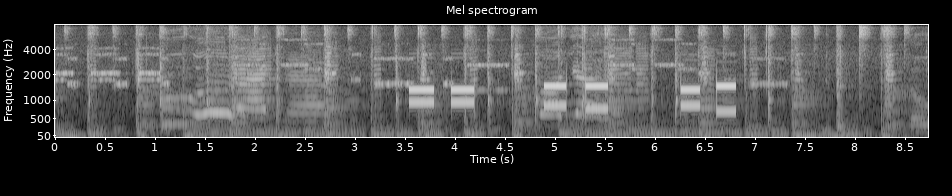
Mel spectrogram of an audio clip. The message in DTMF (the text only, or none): 00 96 83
